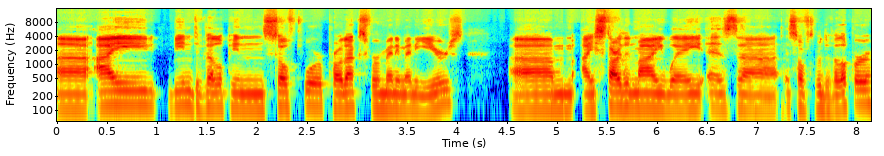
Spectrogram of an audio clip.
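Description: A man's medium-pitched voice with an Israeli accent, flat and monotone, at a fairly slow pace. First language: Hebrew. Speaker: product coach. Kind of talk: casual interview.

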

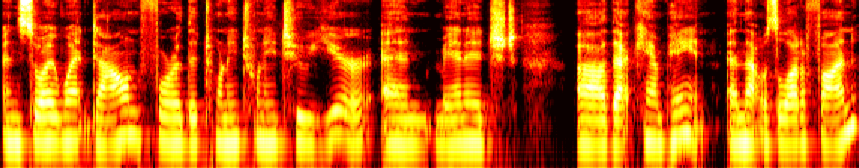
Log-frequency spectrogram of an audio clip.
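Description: Speaking at a moderate pace, a woman with an ordinary speaking voice holds a medium pitch and fairly even intonation on a very clean recording with a silent background. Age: 20s. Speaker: political party executive director. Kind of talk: interview. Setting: studio.

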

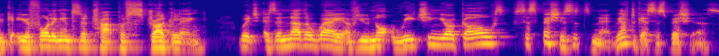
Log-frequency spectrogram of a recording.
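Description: In a very clean recording with a silent background, a man with a British accent speaks at a moderate pace, with medium pitch and lively intonation. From Britain. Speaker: mindset coach and hypnotherapist. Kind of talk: interview conversation.

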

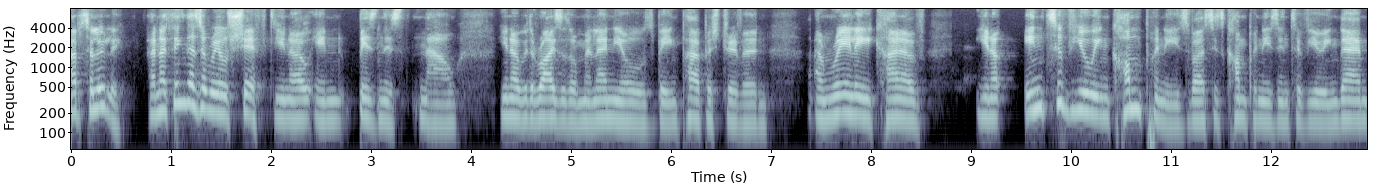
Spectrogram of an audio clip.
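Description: Speaking fairly quickly with a London accent, a man has a fairly high pitch and ordinary pitch variation. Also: quiet background. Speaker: public speaking coach. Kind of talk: casual chat. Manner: animated.

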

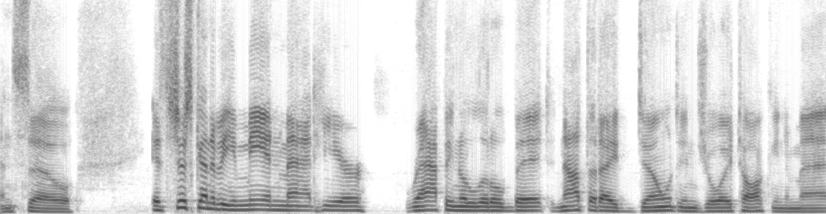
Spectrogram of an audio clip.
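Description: In a plain, everyday voice, a man talks at a moderate pace with ordinary pitch variation. The very clean recording has a silent background and a dry, close sound with no echo. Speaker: co-host of the panel. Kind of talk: casual chat.

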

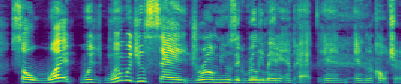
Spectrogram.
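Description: An unremarkable speaking voice moves at a fairly slow pace with hardly any pauses and ordinary pitch variation. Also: woman, medium pitch for a woman. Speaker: podcast host. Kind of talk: casual chat.

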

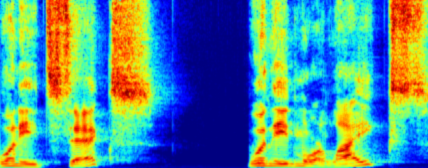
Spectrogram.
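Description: Speaking very slowly with an American accent, a man uses a fairly high pitch. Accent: Cajun, thicker when excited. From New Orleans, US South. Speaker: military chaplain and performance coach. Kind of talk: casual interview conversation. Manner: animated, gets excited.

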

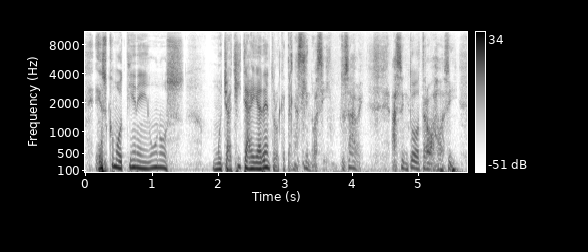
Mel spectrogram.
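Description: Somewhat breathy and fairly high-pitched, a man talks at a fairly quick pace with lively intonation. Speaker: zoo spokesperson. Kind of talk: casual chat.

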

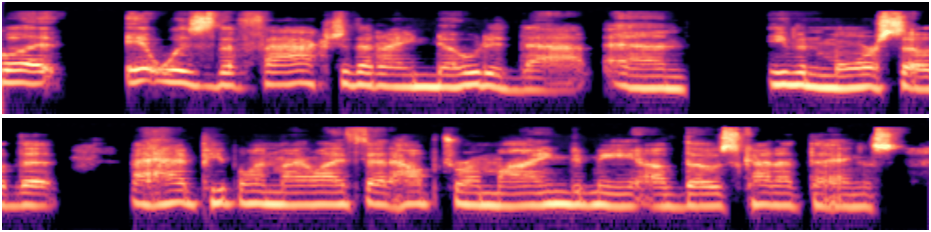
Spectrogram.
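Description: This man speaks at a fairly slow pace in a somewhat breathy, fairly high voice with fairly even intonation. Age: 50s. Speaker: author and minister. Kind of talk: interview.

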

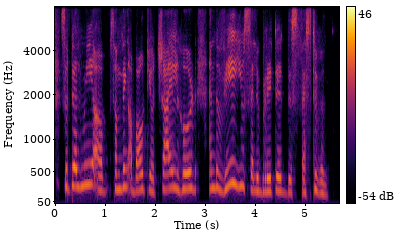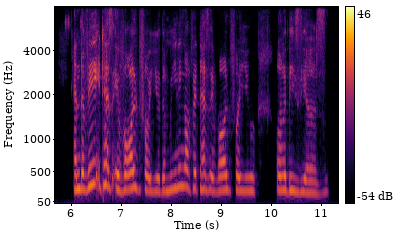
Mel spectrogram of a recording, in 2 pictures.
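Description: A woman with an Indian accent speaks at a fairly high pitch with ordinary pitch variation. Her tone is warm and enthusiastic. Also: moderate pace. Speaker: podcast host. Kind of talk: casual interview. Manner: warm, enthusiastic.

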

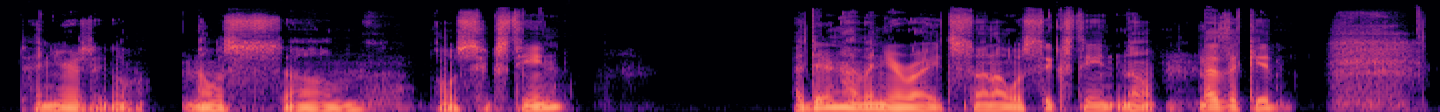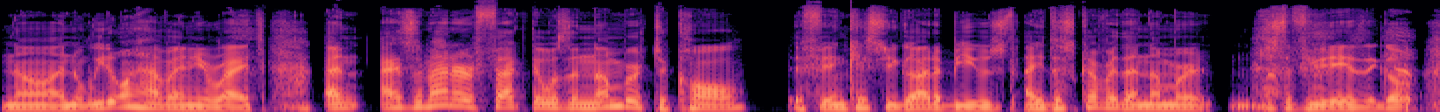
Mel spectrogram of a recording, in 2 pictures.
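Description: A man with an Emirati accent, very wide pitch swings, very even loudness and a fairly quick pace, in a dry, close sound with no echo on a very clean recording with a silent background. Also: medium pitch for a man. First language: Arabic. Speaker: comedian. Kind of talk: casual chat. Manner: halting.

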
